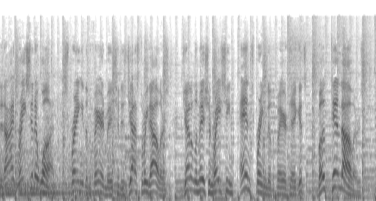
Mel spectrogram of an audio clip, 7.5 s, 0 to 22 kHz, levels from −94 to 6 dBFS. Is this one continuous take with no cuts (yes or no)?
no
